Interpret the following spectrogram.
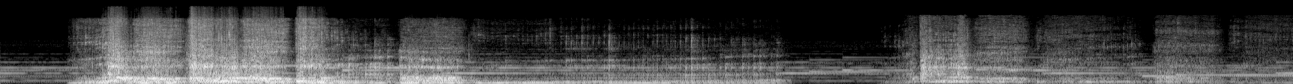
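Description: Male lion roaring: a long, loud roar starting about a second in that fades away over the next few seconds, then two shorter calls later on, over soft background piano music.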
